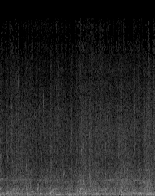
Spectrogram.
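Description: Steady rushing and churning of water as a boat cuts through a river in the Mekong Delta, Vietnam, with a constant wash of splashing and trickling and no voices.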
